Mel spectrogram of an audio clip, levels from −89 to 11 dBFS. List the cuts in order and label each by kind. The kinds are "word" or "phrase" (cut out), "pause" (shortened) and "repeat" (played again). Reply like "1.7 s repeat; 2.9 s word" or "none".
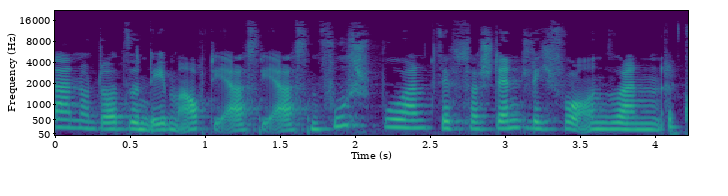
1.4 s repeat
